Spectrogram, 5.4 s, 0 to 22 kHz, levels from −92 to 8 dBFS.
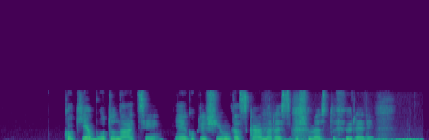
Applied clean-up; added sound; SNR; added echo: none; Breathing; -1 dB; none.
